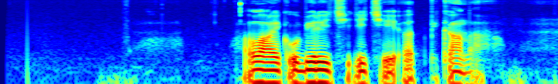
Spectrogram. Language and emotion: Russian, neutral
